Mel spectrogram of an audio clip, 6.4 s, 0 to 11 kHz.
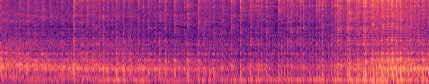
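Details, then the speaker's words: Small outboard on a 1972 14 ft Alumacraft row boat, carburetor with full gasket rebuild kit and new fuel pump piece: fires steadily at a fast even beat, picking up toward the end; normal healthy running. "so there you guys have it this thing is a ripper all good to go so i'm gonna have to go out for round two on the lake and this thing sounds like it's running really good"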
